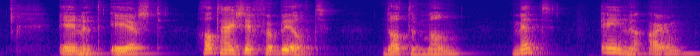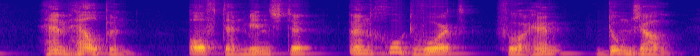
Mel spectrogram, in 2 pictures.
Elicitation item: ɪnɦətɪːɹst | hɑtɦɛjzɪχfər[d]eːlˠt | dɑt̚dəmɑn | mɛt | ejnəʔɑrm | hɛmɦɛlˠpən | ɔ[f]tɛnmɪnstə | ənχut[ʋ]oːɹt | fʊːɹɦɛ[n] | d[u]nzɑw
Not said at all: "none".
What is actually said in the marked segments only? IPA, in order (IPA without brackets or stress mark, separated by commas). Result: b, f, ʋ, m, u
